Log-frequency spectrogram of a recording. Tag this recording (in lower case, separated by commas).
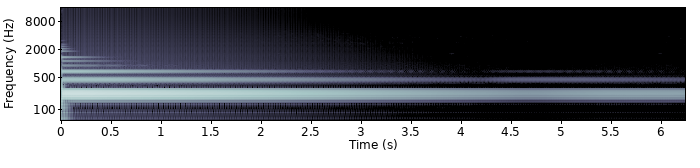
bass guitar, plucked string instrument, guitar, music, musical instrument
